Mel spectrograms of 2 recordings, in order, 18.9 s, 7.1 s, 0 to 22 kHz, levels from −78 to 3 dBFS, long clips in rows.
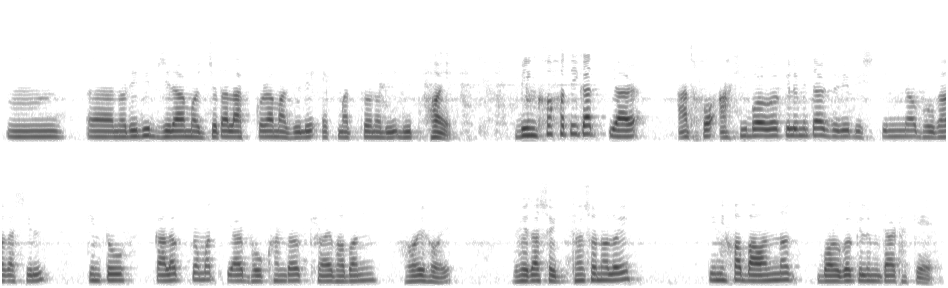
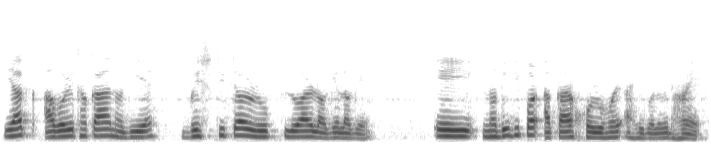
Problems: none marked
